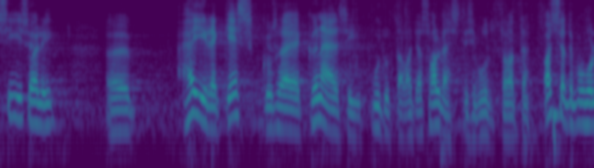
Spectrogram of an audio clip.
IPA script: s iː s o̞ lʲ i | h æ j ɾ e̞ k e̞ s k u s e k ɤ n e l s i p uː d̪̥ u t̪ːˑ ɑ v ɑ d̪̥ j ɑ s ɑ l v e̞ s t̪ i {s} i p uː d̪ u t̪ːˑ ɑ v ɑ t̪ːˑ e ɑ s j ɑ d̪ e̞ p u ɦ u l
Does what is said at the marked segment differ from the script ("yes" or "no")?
no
